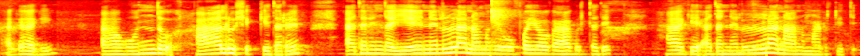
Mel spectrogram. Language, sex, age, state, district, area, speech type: Kannada, female, 60+, Karnataka, Udupi, rural, spontaneous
